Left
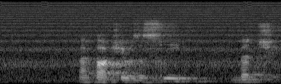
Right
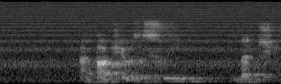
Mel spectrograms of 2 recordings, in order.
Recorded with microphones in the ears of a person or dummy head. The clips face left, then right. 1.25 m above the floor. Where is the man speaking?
25° left (ahead or behind), 4 m; by 2.7 s centre (ahead or behind), 4 m.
